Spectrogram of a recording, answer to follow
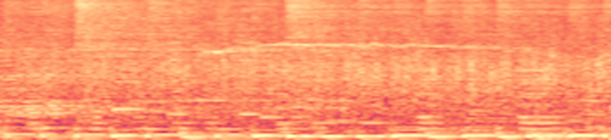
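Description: Live jazz quartet playing: acoustic piano over an upright bass line and drums, with a steady cymbal wash on top.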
